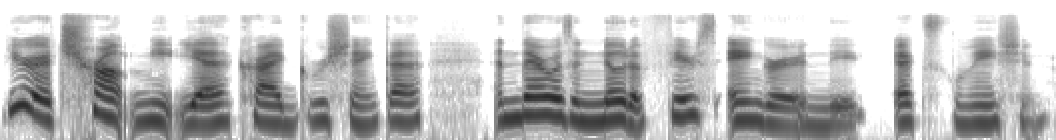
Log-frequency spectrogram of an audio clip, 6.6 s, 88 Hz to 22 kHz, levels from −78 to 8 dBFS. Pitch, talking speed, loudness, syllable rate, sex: 200 Hz, 155 wpm, -18 LUFS, 4.7 syllables/s, female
